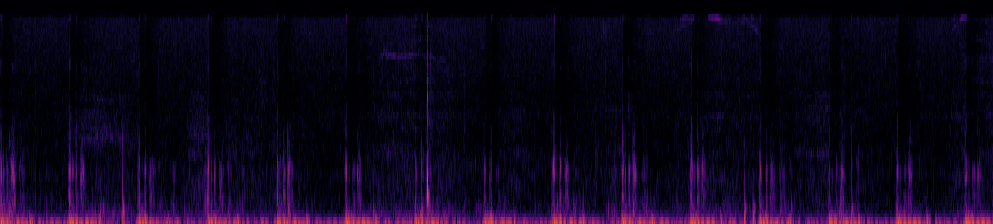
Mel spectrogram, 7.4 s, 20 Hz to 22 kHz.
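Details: Own heartbeat recorded with a microphone right after the final round of muscle training (dips, abs, cross pulls, arm curls); rate stated as 132. Strong, regular low thumps at about 120 a minute: a normal heartbeat, fast after exercise.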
